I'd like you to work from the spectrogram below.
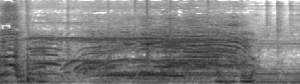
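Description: A crowd at a campaign rally in Ntoum shouts and cheers loudly for about two and a half seconds in a dense, continuous roar of many voices, then quickly drops away.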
